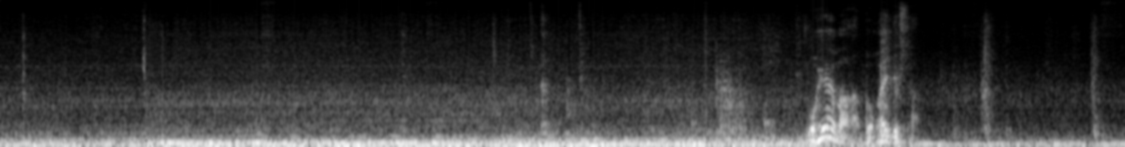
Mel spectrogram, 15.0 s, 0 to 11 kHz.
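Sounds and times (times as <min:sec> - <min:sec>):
elevator car rumbling: 0:00.0 - 0:15.0.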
